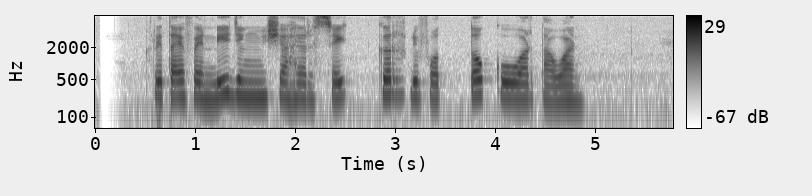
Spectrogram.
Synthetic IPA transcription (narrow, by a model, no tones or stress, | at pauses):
rit̪aɛfɛndid͡ʒɨŋʃaɦɛrsikː | ɨrdifɔt̪ɔkuwart̪awan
